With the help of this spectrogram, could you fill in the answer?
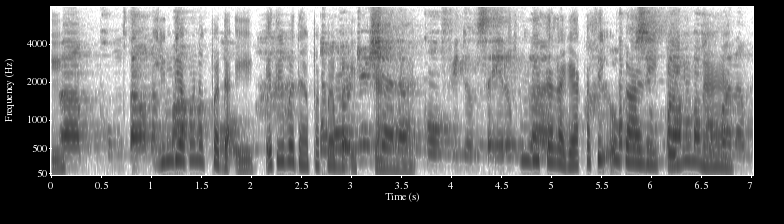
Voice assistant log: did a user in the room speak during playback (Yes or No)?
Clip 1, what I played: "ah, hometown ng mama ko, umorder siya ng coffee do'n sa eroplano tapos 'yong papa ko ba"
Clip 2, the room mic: Yes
